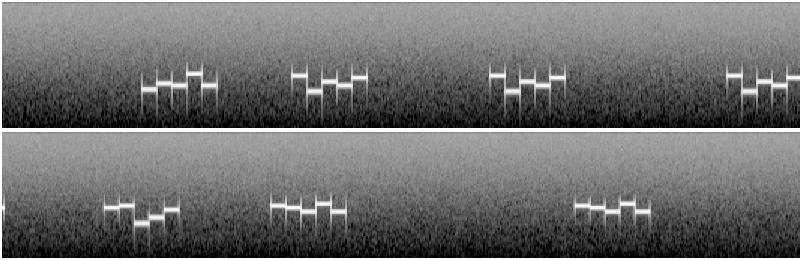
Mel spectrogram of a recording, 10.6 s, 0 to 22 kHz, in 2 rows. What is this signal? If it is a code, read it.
Five-tone selective call (CCIR), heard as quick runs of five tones, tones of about 100 ms. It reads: 36555 02759 02759 02759 90148 09777 09777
